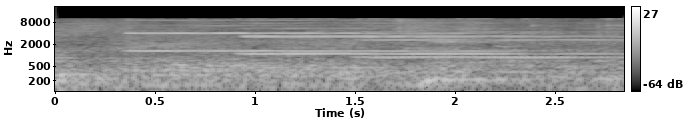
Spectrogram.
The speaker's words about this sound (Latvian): Lūdzu, zvanu.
